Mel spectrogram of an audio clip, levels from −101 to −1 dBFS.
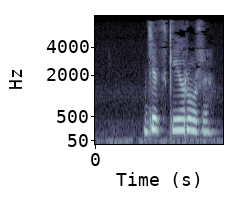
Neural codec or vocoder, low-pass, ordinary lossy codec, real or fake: none; 7.2 kHz; MP3, 32 kbps; real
